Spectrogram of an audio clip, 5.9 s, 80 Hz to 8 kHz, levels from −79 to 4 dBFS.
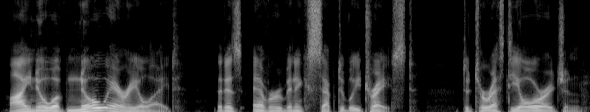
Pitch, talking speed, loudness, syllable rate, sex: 110 Hz, 140 wpm, -19 LUFS, 5.4 syllables/s, male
